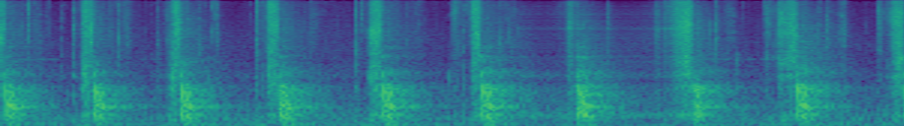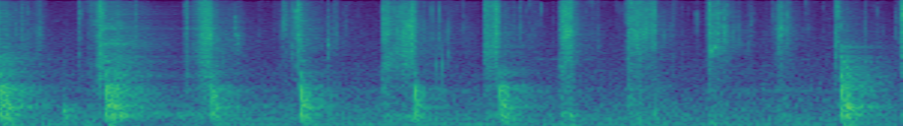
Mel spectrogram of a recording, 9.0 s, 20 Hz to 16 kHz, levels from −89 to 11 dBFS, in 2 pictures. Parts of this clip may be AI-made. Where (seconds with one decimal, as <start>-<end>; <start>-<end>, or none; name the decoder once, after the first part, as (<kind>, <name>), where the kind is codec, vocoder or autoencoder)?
2.6-3.5 (autoencoder, DAC-VAE); 5.1-5.6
